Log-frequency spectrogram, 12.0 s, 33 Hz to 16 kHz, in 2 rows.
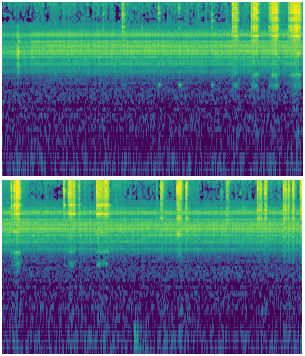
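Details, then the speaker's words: Crosley Moffat G-165 five-tube radio after three capacitors replaced, constant hiss with irregular sharp crackle bursts, heard when the tuning capacitor is turned fast but not slow; owner suspects bent plates; source not found. "the radio's consistently crackly. Where's that? Right in here. Can't hear it when you do it slow, hear it when you do it fast."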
